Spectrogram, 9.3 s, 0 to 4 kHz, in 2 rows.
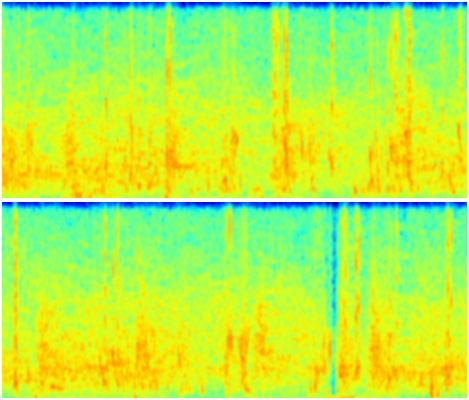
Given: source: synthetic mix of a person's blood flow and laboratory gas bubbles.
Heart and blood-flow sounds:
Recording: Doppler ultrasound of blood flow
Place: subclavian vein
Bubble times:
0.00-0.37 s: bubbles
0.68-0.75 s: bubbles
0.96-1.08 s: bubbles
1.19-1.75 s: bubbles
1.85-2.43 s: bubbles
2.49-2.61 s: bubbles
2.67-3.19 s: bubbles
3.24-3.39 s: bubbles
3.50-4.23 s: bubbles
4.37-4.95 s: bubbles
4.99-5.13 s: bubbles
5.60-6.25 s: bubbles
6.28-6.58 s: bubbles
6.62-6.71 s: bubbles
6.87-7.18 s: bubbles
7.71-8.27 s: bubbles
8.45-8.90 s: bubbles
9.06-9.19 s: bubbles
From the record:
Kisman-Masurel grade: 342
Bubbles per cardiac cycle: rolling drumbeat, 9 or more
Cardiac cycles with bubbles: 100%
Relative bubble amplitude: moderate (0.250 to 0.450)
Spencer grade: 3 (all of the cardiac periods contain showers or single bubble signals, but not dominating or overriding the cardiac motion signals)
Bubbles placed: anywhere in the cardiac cycle

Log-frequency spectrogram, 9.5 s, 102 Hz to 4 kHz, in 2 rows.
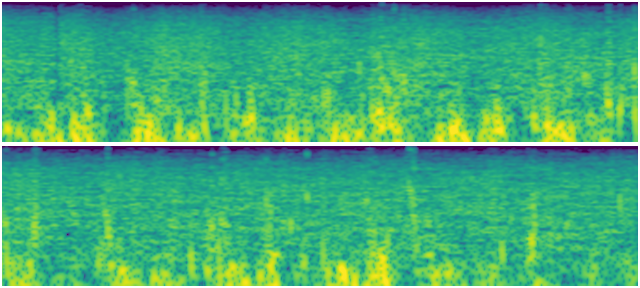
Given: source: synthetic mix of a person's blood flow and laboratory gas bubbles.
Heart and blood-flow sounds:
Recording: Doppler ultrasound of blood flow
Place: precordium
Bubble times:
0.57-0.67 s: bubbles
0.75-0.79 s: bubbles
0.92-1.28 s: bubbles
1.45-1.79 s: bubbles
1.83-1.93 s: bubbles
2.24-2.48 s: bubbles
2.65-3.09 s: bubbles
3.90-4.45 s: bubbles
4.48-4.87 s: bubbles
4.95-5.12 s: bubbles
5.39-5.43 s: bubbles
5.46-5.64 s: bubbles
5.92-6.51 s: bubbles
6.70-7.10 s: bubbles
7.14-7.27 s: bubbles
7.48-7.75 s: bubbles
7.80-8.15 s: bubbles
8.49-8.57 s: bubbles
8.68-8.83 s: bubbles
8.98-9.04 s: bubbles
9.37-9.45 s: bubbles
From the record:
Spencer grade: 3 (all of the cardiac periods contain showers or single bubble signals, but not dominating or overriding the cardiac motion signals)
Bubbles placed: anywhere in the cardiac cycle

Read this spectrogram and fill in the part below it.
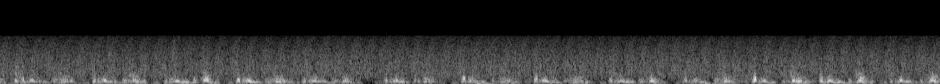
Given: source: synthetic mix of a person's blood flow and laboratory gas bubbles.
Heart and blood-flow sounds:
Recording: Doppler ultrasound of blood flow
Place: precordium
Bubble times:
0.14-0.23 s: bubbles
From the record:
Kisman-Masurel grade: 112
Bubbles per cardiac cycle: 1 to 2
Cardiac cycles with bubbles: 1 to 10%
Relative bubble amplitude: moderate (0.250 to 0.450)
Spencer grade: 1 (occasional bubble signal discernible with the cardiac motion signal, with majority of cardiac periods free of bubbles)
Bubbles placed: only in the low amplitude regions of the cardiac cycle

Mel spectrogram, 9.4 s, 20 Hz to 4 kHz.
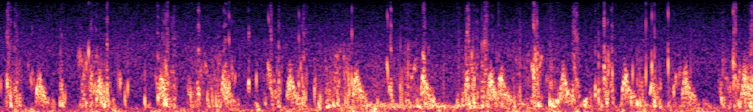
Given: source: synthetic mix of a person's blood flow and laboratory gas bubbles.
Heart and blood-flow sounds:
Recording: Doppler ultrasound of blood flow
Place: subclavian vein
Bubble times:
0.00-0.43 s: bubbles
0.71-0.85 s: bubbles
0.96-1.41 s: bubbles
1.46-1.64 s: bubbles
1.78-2.23 s: bubbles
2.31-2.96 s: bubbles
3.07-3.54 s: bubbles
3.68-3.84 s: bubbles
3.90-4.44 s: bubbles
4.70-5.45 s: bubbles
5.69-6.32 s: bubbles
6.38-7.71 s: bubbles
7.85-8.57 s: bubbles
8.95-9.43 s: bubbles
From the record:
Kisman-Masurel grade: 343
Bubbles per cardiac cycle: rolling drumbeat, 9 or more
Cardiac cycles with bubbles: 100%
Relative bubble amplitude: loud (0.450 to 0.775)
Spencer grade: 3 (all of the cardiac periods contain showers or single bubble signals, but not dominating or overriding the cardiac motion signals)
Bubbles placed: anywhere in the cardiac cycle

